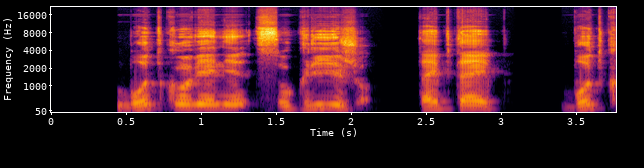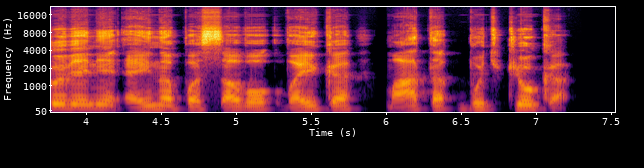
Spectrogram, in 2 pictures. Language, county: Lithuanian, Alytus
